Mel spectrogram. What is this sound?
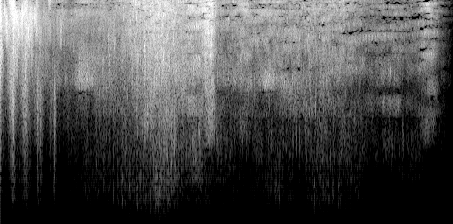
Alien's tail
An alien with a long, dangerous tail is running from an enemy. Sample generated via computer synthesis.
